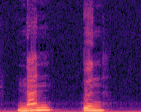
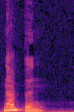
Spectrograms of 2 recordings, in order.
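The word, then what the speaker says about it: 何分: To ask for the number of minutes or what minute, it's nanpun, nanpun, han, han.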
